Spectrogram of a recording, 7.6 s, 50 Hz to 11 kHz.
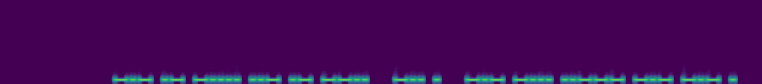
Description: Morse code, heard as a keyed tone, about 32 wpm, 700 Hz. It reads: KA6UAZ DE KB2KKE
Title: USA Callsign DE Callsign - 6 Characters - 30wpm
